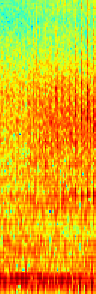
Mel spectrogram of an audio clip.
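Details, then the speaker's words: Yamaha NMAX scooter, complaint of knocking at idle: rapid, sharp metallic tick, roughly ten a second, over a rough idle; piston slap from worn piston and bore, piston and bore need replacing. "Ya, benar emang ada bunyi etak, bunyi yang tidak wajar di mesin ya."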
